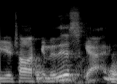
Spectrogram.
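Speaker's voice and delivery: plain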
